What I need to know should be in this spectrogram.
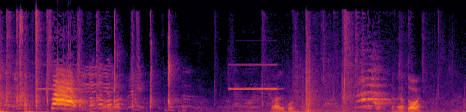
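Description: Young women shout loudly in an echoing hall.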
